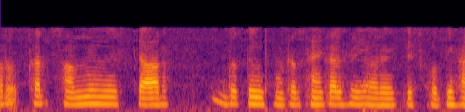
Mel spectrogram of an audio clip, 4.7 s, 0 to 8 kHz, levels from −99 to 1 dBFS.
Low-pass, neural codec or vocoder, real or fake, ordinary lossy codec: 7.2 kHz; codec, 44.1 kHz, 3.4 kbps, Pupu-Codec; fake; AAC, 16 kbps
